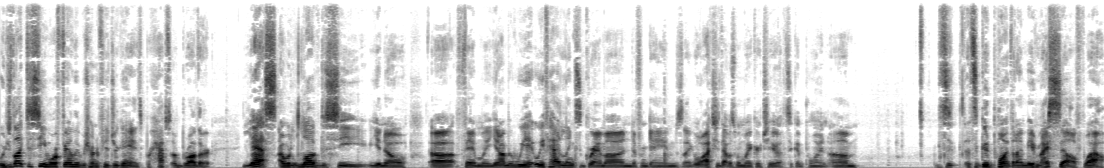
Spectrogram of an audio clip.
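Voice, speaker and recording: Speaking very fast with an American accent, a man uses a fairly high pitch and ordinary pitch variation. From Massachusetts, US. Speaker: gaming YouTuber answering viewer questions. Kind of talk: casual Q&A vlog. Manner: hesitant, many fillers.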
